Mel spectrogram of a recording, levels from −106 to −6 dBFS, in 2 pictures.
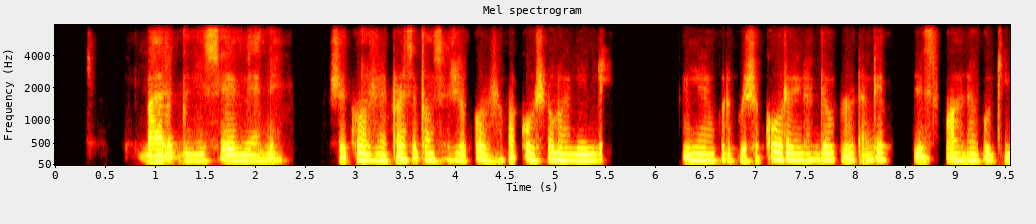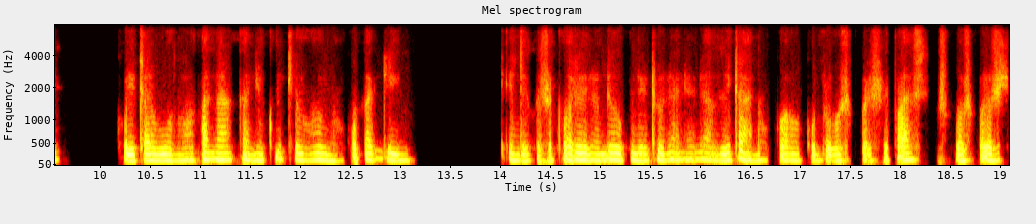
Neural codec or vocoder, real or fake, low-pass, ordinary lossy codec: codec, 16 kHz in and 24 kHz out, 0.6 kbps, FireRedTTS-2 codec; fake; 7.2 kHz; Opus, 16 kbps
